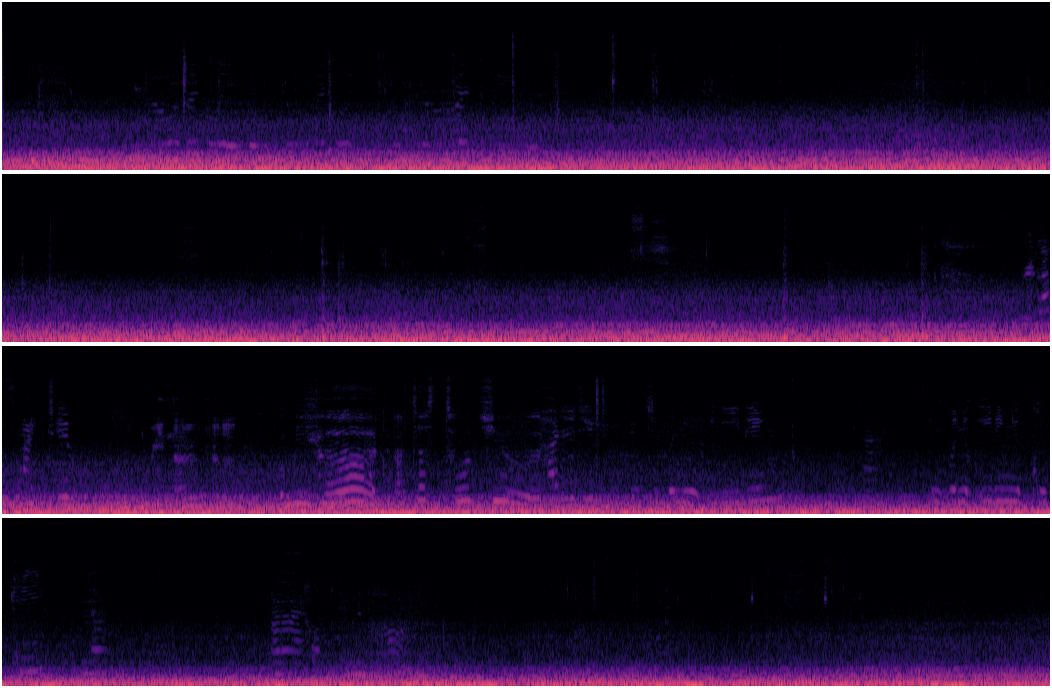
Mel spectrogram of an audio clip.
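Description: Steady low rumble of a car driving, heard from inside the cabin: engine and tyre noise on the road. Quiet voices come in briefly, most clearly about two-thirds of the way through.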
